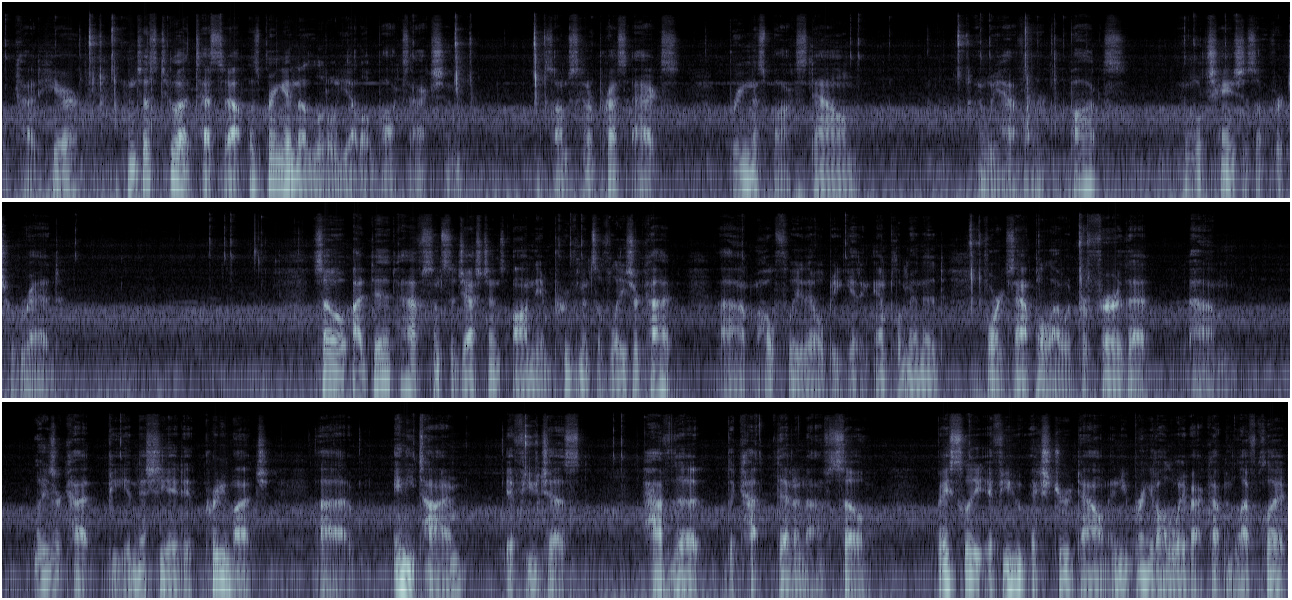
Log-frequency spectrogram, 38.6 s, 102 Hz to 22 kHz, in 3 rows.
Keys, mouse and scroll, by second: 0.2 scroll down 2, 0.5 middle click, 0.8 a, 1.2 shift+middle click, 1.7 scroll down 1, 2.1 click, 2.6-5.9 drag, 4.5 z, 5.3 x, 5.9-8.8 middle drag, 8.4 click, 8.8 middle click, 9.3 scroll up 3, 9.5 a, 9.7 click, 10.1 scroll down 2, 10.3 shift+middle click, 11.8 click, 12.2 click, 13.6-15.4 drag, 15.4-16.8 middle drag, 16.0-16.8 scroll up 1, 16.8-18.9 drag, 18.9 middle click, 19.2-20.2 scroll up 2, 20.2-23.6 drag, 22.5 v, 23.6 y, 24.6-26.4 scroll up 1, 26.8 click, 27.1-27.4 scroll down 3, 27.4 middle click, 29.0 scroll down 1, 29.2 double middle click, 29.3 scroll up 1, 29.3 double middle click, 29.8 click, 30.4 middle click, 30.9 scroll down 1, 31.0 a, 31.2 middle click, 31.4-31.8 scroll up 2, 31.8 click, 32.1 middle click, 32.3-33.2 scroll up 4, 33.2-38.6 drag.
